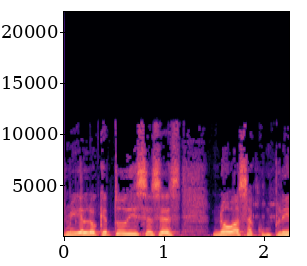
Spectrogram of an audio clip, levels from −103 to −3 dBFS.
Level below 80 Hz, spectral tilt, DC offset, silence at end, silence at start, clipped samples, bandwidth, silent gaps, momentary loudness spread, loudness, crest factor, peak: -46 dBFS; -5 dB/octave; under 0.1%; 0 s; 0 s; under 0.1%; 11.5 kHz; none; 7 LU; -22 LUFS; 14 dB; -8 dBFS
